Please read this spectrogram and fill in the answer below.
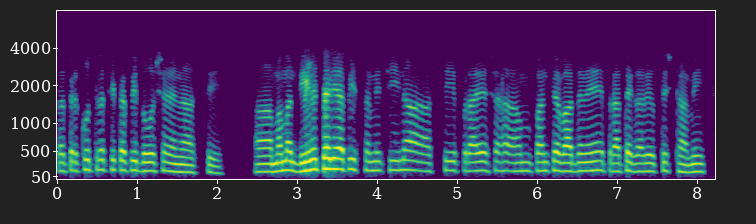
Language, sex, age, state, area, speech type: Sanskrit, male, 30-45, Rajasthan, rural, conversation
